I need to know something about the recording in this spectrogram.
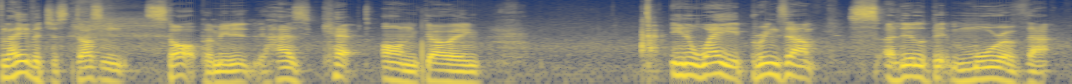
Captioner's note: sips tea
